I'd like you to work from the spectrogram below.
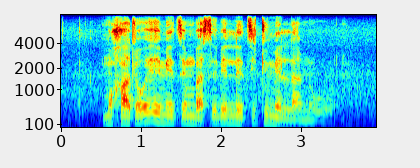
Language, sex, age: Southern Sotho, male, 20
